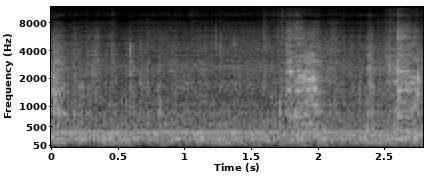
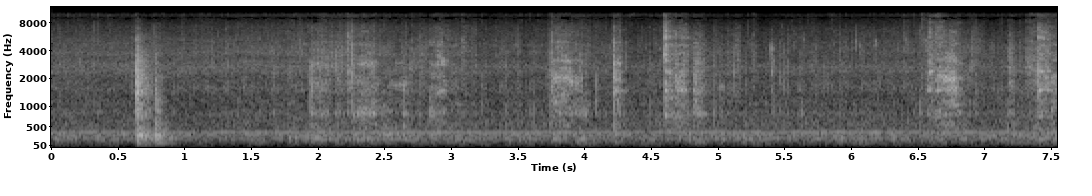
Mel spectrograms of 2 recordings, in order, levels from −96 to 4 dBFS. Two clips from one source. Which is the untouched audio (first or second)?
second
